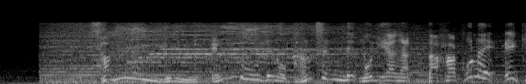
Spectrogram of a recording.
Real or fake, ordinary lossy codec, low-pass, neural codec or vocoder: fake; Opus, 32 kbps; 7.2 kHz; codec, 16 kHz, 6 kbps, DAC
